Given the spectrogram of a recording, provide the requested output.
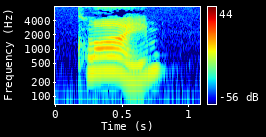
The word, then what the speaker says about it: climb: Okay, by the way, the verb climb has a silent B, B for Bob. It's spelled as C-L-I-M-B, B for Bob, right? We simply pronounce it as climb, not climb or climb, okay?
